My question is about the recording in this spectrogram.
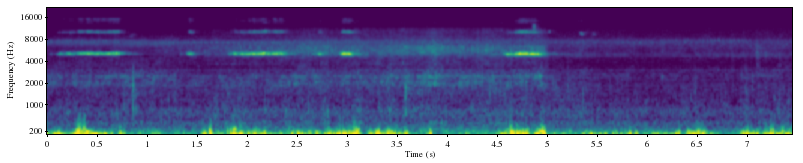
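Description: Mountain bike rolling fast over a dirt trail with wind buffeting the microphone, while the bike's brakes squeal in about five short, high bursts during the first five seconds, then stop.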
